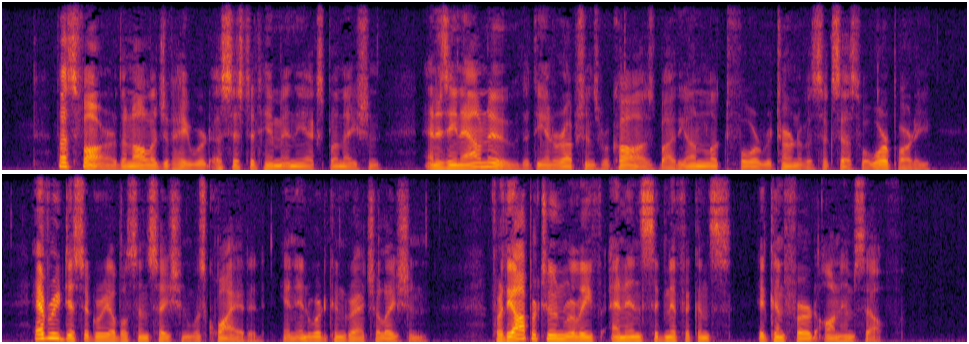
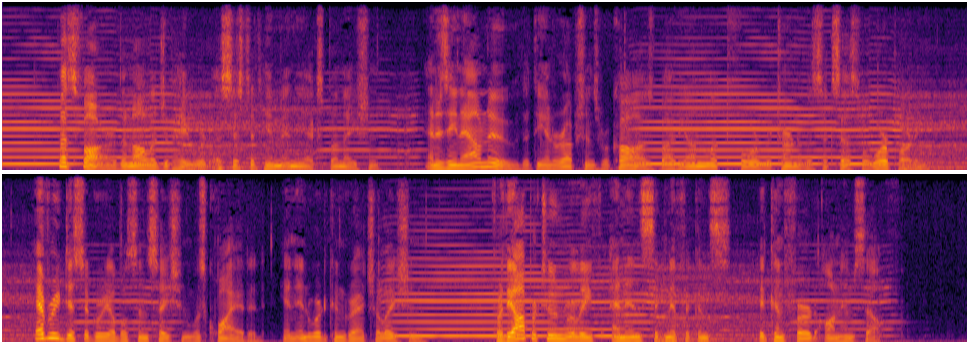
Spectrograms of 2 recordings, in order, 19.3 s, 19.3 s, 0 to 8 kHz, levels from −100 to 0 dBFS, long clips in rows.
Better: first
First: none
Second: background sound (Bowed string instrument); 7 dB below the speech

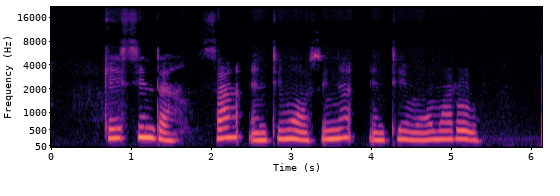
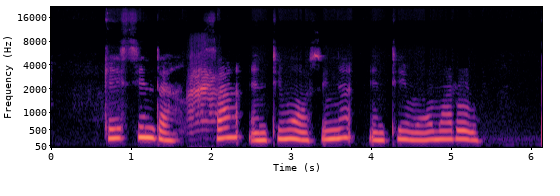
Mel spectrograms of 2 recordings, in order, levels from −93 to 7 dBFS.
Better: first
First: none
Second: background sound (Meow); 19 dB below the speech

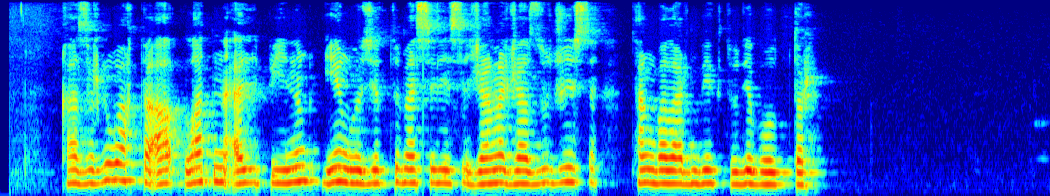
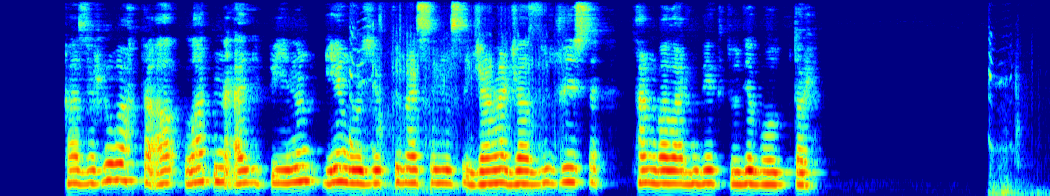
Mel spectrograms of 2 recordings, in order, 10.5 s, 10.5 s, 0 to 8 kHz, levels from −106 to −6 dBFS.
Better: first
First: none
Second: noise reduction (neural mask model DeepFilterNet 3)

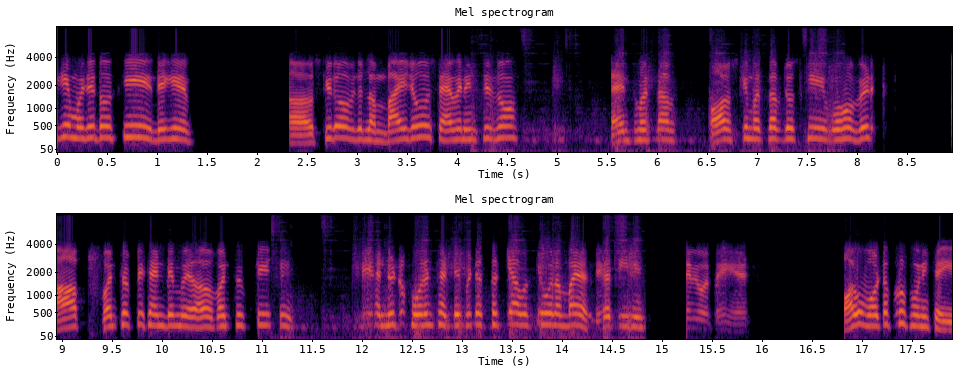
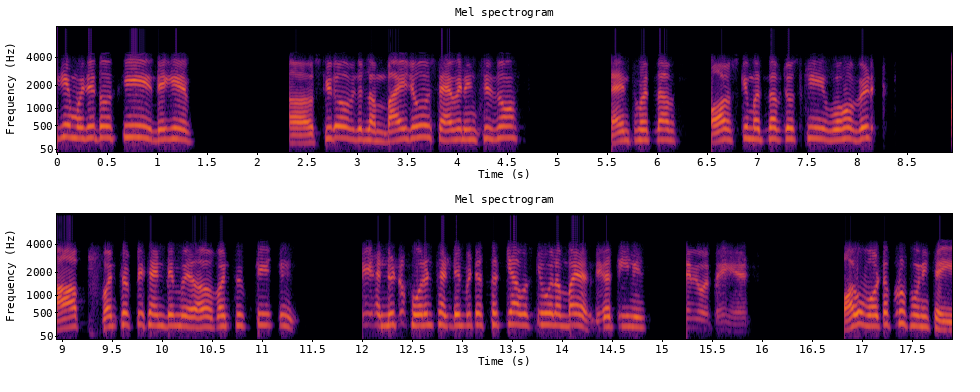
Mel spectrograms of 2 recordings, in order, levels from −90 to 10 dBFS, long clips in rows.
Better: second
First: noise reduction (neural separator model SepFormer DNS4)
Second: none

